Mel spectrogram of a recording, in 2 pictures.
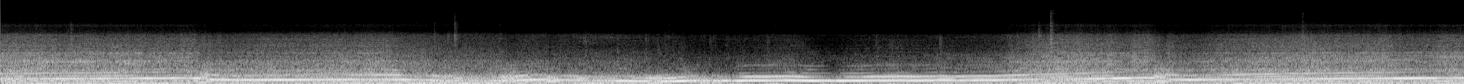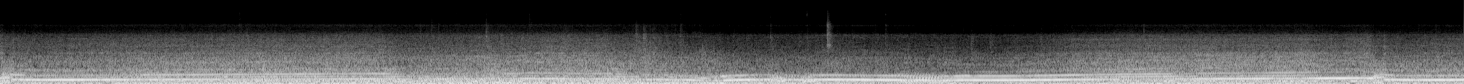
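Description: Bentley Continental GT's twin-turbo W12 engine under hard driving, heard from inside the cabin: its pitch climbs steadily under acceleration, drops suddenly at several gear changes, and sags more slowly where the throttle is eased for corners.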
